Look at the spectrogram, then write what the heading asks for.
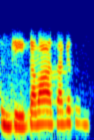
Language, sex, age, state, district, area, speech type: Sindhi, female, 18-30, Maharashtra, Thane, urban, conversation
